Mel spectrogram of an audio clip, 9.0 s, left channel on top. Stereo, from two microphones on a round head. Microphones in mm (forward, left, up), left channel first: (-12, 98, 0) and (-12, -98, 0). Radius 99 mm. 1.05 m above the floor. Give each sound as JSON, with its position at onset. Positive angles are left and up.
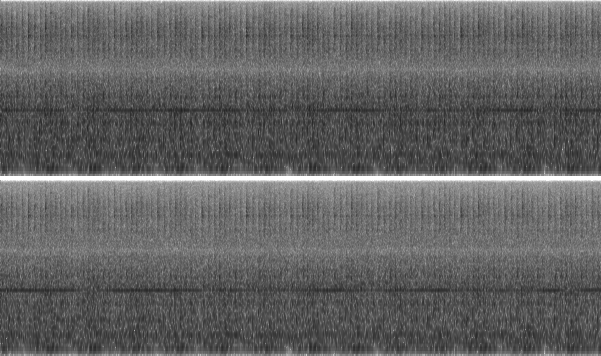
{"t": 0.0, "sound": "an engine running", "side_deg": 20}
